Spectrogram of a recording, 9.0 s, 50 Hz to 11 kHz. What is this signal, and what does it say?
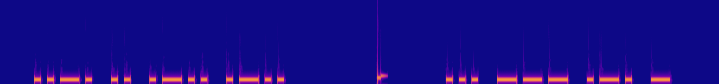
Morse code, heard as a keyed tone, about 15 wpm, 700 Hz. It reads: FILL SORT
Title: Sentences from Top 1000 Words - Review Part 3 - New Word Drill - 15wpm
